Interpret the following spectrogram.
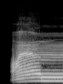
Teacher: Hamzah di lain kata disebut bacaan Mad Jaiz munfasil cara bacanya Ma yang bertanda layar atau bendera ini panjangkan lima harakat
